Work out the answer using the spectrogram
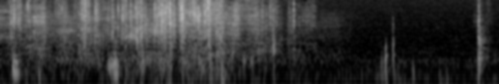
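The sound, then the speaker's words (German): A piece of chocolate that has gone warm is broken off: busy, loud crinkling and rustling handling, then near-quiet with a few soft, dull clicks instead of a sharp snap. “Man sieht, die Schokolade ist schon etwas wärmer geworden. Sie haben jetzt ein Stück wieder abgebrochen und das knackt natürlich dann nicht so.”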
